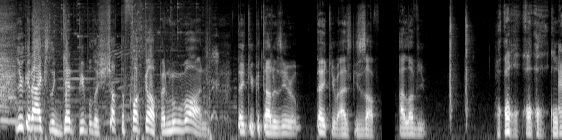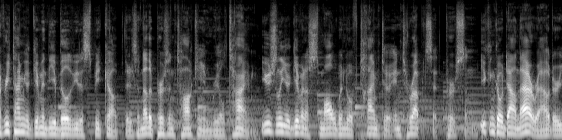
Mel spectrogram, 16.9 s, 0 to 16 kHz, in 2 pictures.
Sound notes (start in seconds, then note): 6.7 kisses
